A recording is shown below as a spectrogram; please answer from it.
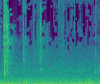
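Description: A few sharp clicks and crunches of king crab shell being cut open by hand, the strongest just after the start, over a steady low hum.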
